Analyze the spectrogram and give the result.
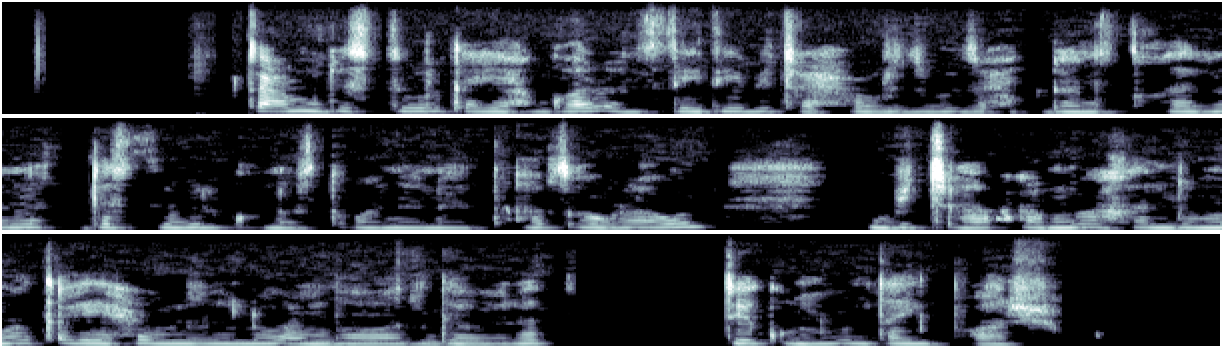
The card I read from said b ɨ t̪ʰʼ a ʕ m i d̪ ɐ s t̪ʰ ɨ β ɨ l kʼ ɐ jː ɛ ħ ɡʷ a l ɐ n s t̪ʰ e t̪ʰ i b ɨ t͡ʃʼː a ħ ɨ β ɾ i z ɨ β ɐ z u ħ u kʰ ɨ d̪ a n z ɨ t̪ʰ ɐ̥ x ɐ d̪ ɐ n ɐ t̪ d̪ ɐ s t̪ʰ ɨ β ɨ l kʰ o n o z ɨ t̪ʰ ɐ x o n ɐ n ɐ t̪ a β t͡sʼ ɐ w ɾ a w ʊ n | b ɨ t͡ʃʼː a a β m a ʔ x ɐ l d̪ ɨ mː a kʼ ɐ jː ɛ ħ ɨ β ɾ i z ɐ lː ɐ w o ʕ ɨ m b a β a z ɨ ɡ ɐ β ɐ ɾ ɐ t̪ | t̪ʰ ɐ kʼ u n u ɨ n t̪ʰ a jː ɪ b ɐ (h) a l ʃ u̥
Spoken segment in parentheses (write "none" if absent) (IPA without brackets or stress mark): h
